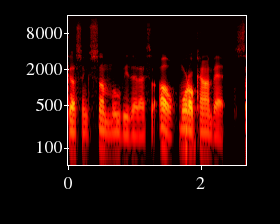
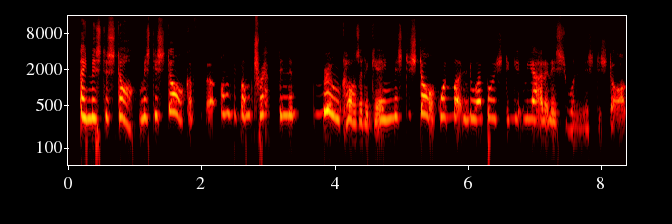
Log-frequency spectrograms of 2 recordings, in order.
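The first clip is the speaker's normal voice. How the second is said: very high-pitched mocking voice. Mocking an actor who cannot hide his accent: Tom Holland impression. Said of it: "Tom Holland sucks at doing that".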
